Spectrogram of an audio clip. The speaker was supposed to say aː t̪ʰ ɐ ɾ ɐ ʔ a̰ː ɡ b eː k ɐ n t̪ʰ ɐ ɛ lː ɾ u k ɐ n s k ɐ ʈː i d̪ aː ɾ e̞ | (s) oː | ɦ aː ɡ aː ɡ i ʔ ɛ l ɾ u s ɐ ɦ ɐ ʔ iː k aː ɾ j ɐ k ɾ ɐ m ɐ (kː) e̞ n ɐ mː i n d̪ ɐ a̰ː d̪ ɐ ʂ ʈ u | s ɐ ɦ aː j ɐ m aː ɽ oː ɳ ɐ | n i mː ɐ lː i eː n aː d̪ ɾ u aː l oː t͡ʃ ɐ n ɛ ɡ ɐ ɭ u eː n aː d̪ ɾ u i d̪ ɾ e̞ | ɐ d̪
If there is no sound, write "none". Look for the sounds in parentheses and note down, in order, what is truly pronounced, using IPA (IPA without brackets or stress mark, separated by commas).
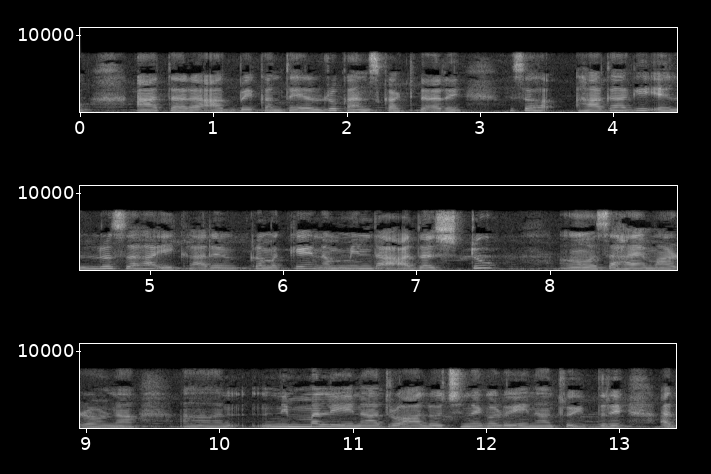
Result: s, kː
